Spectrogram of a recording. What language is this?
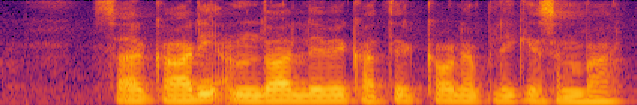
Bhojpuri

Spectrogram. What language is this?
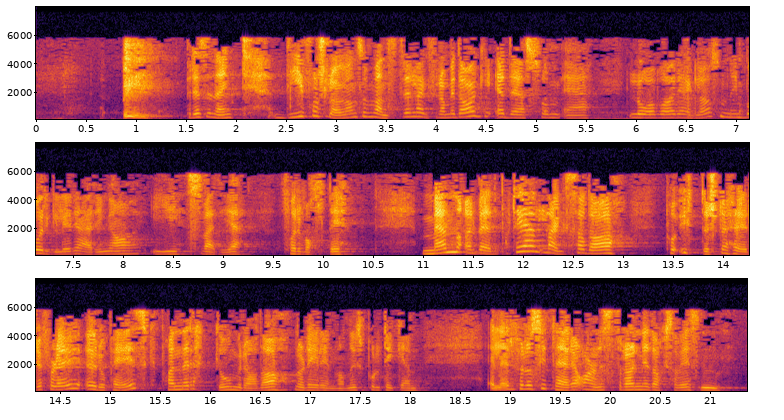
Norwegian Bokmål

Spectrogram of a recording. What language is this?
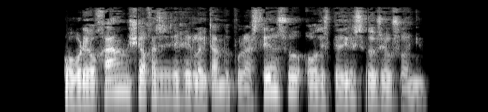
Galician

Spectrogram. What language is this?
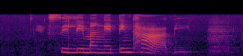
Swati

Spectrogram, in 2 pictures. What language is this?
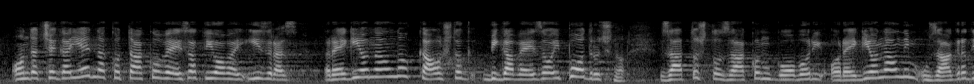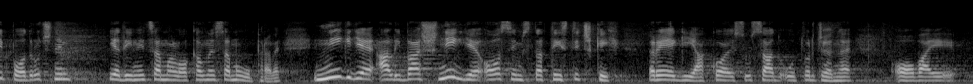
Croatian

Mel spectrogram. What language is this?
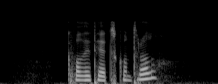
Norwegian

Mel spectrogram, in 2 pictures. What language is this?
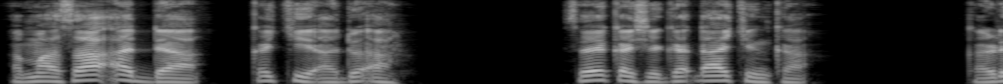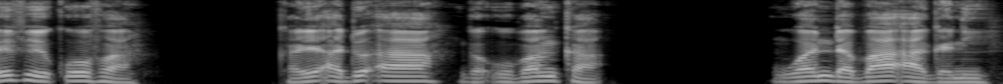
Hausa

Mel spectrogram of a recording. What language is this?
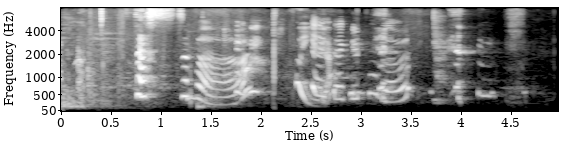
Icelandic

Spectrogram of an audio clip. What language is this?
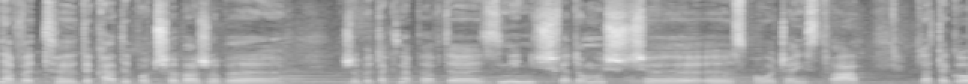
Polish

